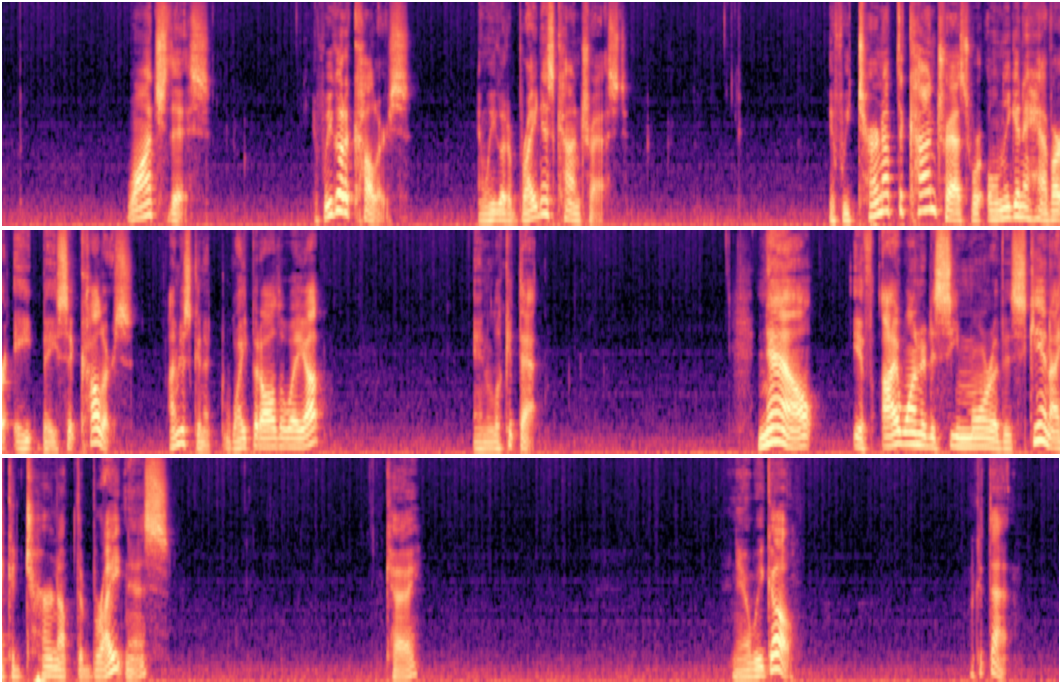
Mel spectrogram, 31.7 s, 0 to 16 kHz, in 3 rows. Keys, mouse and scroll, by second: 3.2 click, 4.9 click, 6.9-8.1 drag, 12.3-13.4 drag, 21.9 click, 24.9 click.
